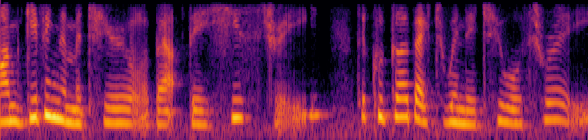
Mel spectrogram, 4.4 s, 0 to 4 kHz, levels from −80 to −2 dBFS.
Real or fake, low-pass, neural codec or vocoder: real; 3.6 kHz; none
